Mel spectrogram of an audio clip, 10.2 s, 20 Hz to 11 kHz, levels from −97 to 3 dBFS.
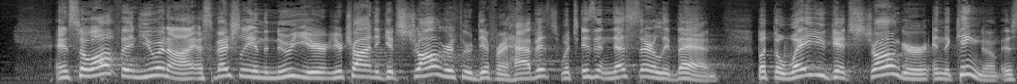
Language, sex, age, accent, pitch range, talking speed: English, male, 30-49, American, 155-230 Hz, 195 wpm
